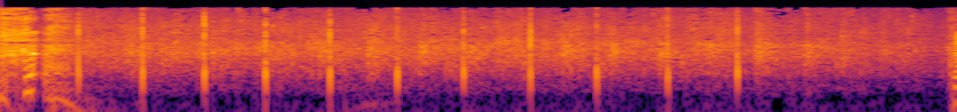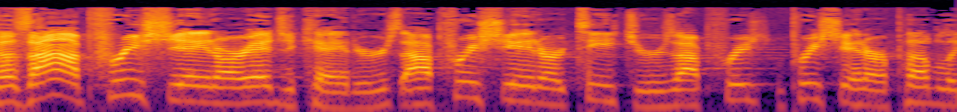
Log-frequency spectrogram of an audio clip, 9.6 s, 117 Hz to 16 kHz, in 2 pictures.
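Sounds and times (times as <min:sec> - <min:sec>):
crowd applauding: 0:00.0 - 0:05.1
sharp evenly spaced claps: 0:00.0 - 0:05.2
speech: 0:04.8 - 0:09.5.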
